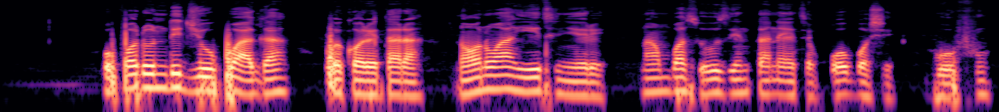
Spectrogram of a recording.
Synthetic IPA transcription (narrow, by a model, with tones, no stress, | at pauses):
pʊ˨fɔ˦dʊ˦n̩˦dɪ˦d͡ʒi˨ʊ˦kʷʊ˦a˨ɡa˦ | kʷe˨kɔ˨ɾɪ˨ta˨ɾa˨ | nɔ˦nʊ˦a˦ɦɪ˦e˦ti˨ɲe˨ɾe˨ | na˨ŋ͡m̩˦ɡ͡ba˦so˨˦zi˦n̩˦ta˦ne˦˨tɪ˨k̚ʷʊ˦bɔ˨t͡ʃɪ˨ | bʊ˨o˨fu˦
